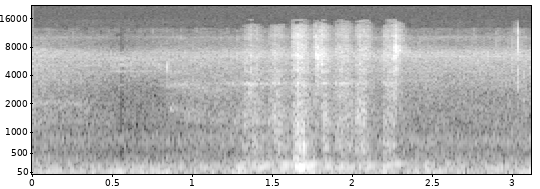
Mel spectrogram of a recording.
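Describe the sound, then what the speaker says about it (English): Board edge rubbed back and forth on sandpaper during a sectional build, a faint rasping of a few short strokes close by with no talk. "clean the edge up on the sandpaper"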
